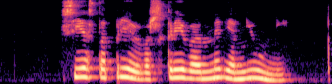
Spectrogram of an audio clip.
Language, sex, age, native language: Icelandic, female, 12, Icelandic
